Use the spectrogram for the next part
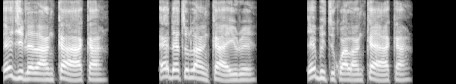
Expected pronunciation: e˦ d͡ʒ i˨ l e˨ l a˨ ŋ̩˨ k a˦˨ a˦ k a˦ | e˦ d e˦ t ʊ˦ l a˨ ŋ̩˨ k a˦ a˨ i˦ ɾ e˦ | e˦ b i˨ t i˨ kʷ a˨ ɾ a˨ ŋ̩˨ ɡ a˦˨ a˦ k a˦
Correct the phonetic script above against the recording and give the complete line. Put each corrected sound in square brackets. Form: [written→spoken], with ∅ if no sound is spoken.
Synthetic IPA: e˦ d͡ʒ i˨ l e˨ l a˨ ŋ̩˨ k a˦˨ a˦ k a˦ | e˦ d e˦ t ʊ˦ l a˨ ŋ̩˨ k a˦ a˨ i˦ ɾ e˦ | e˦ b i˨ t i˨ kʷ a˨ [ɾ→l] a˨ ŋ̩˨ [ɡ→k] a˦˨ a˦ k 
